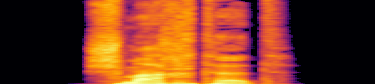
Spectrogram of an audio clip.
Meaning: inflection of schmachten: 1. second-person plural present 2. second-person plural subjunctive I 3. third-person singular present 4. plural imperative
- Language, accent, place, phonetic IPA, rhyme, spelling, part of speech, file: German, Germany, Berlin, [ˈʃmaxtət], -axtət, schmachtet, verb, De-schmachtet.ogg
